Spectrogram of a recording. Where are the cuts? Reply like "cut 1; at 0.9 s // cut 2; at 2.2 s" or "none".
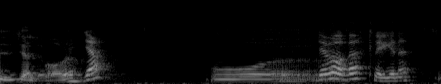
none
